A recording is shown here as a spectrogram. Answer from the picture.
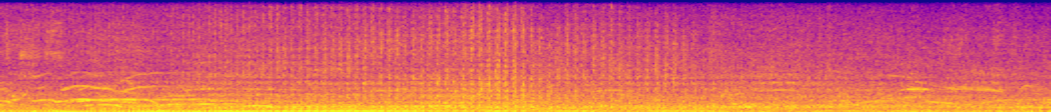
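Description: Engines of parade cars and trucks rolling slowly past at close range, with a steady engine drone that eases off near the end. Voices are heard over it at the start and near the end.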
